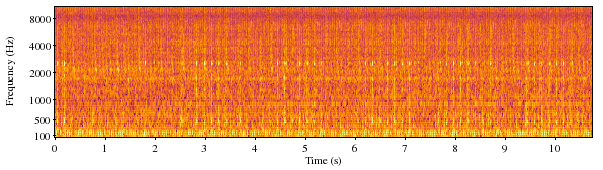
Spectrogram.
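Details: Engine quiet while driving, light ticking only at idle that slowly grows louder: fairly regular, slightly erratic ticking over smooth idle; owner suspects connecting rod bearing damage, cause unconfirmed.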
